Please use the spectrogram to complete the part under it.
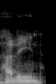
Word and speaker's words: Holland: It is, but I still had to decide on that, because that's not how we pronounce it here. We pronounce it Halin. – Yeah. – And for many years, I said Halin in English.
